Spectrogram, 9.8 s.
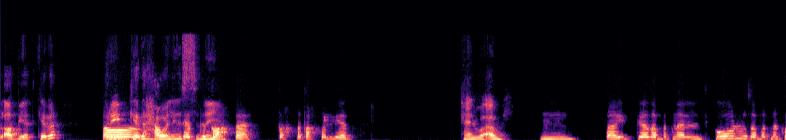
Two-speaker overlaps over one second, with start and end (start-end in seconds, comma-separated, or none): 1.3-2.9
